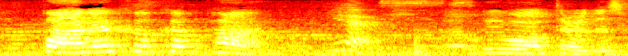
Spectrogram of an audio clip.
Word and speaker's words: pannekoeken: Frank pen p p p p p p pa cooka Pon yes we won't throw this one up okay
